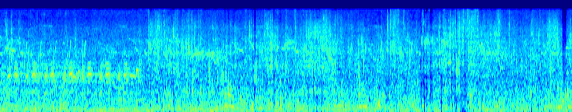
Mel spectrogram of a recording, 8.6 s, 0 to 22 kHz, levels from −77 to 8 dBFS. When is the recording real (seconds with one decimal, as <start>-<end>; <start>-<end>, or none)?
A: 0.0-6.7; 7.6-8.6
